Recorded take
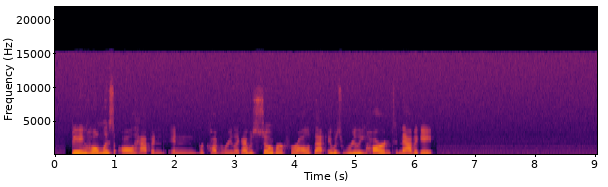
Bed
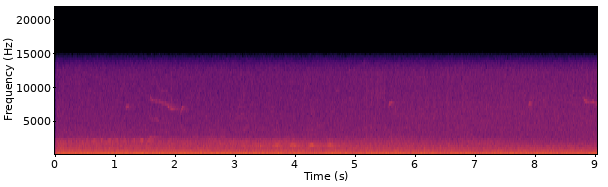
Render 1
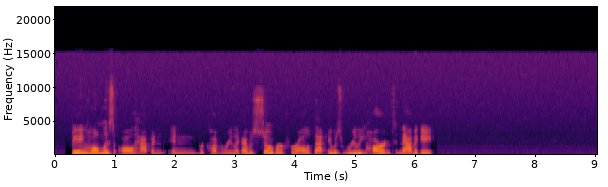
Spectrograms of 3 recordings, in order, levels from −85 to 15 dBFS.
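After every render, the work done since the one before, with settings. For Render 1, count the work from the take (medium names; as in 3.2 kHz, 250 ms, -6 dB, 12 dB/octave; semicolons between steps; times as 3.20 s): noise print and reduce 6 dB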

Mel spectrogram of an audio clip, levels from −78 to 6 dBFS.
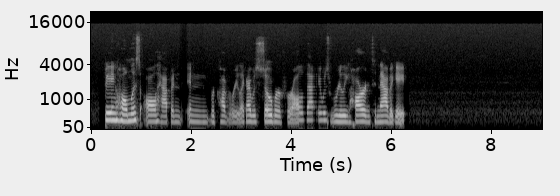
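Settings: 1.73–2.30 s: transient shaper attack +1 dB, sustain -7 dB; 4.16–4.73 s: robot voice 220 Hz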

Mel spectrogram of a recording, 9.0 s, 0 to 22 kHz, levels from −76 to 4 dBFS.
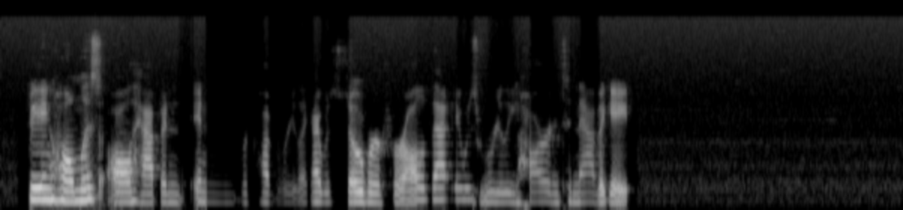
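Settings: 0.77–1.19 s: doubling 25 ms -6.5 dB; 2.05–3.53 s: upward expansion 2.5:1, over -31 dBFS; 4.49–5.99 s: compression 10:1, threshold -28 dBFS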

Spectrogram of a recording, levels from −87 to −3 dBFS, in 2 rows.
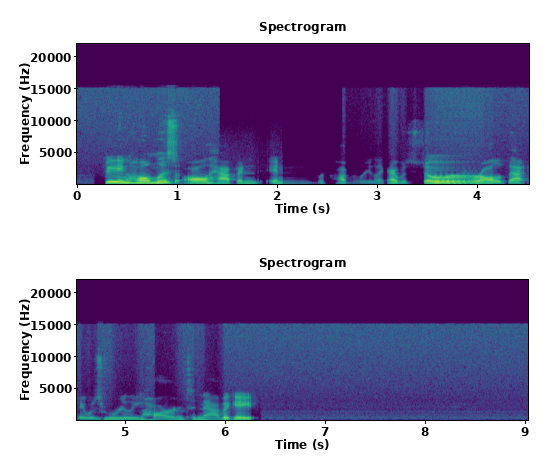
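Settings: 1.42–2.66 s: distance through air 160 m; 3.52–4.07 s: flutter echo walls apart 9.2 m, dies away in 1.1 s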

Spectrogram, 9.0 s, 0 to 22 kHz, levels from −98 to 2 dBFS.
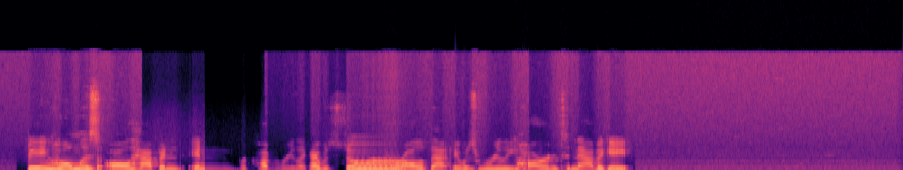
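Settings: level rider gain up to 5.5 dB; peak limiter -12.5 dBFS, peak gain reduction 10 dB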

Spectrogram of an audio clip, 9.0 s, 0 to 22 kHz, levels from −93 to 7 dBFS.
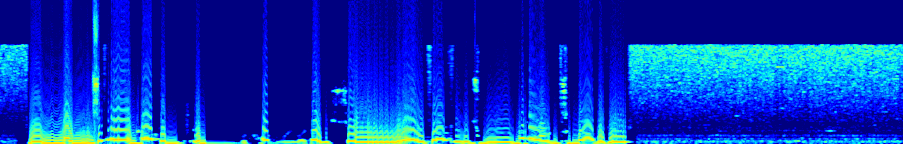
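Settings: spectral contrast enhancement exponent 3.3; hard clipper -27 dBFS, distortion -7 dB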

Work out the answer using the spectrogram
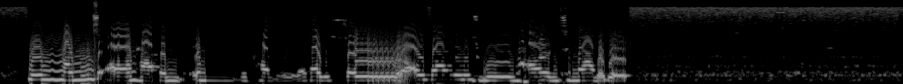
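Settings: no audible change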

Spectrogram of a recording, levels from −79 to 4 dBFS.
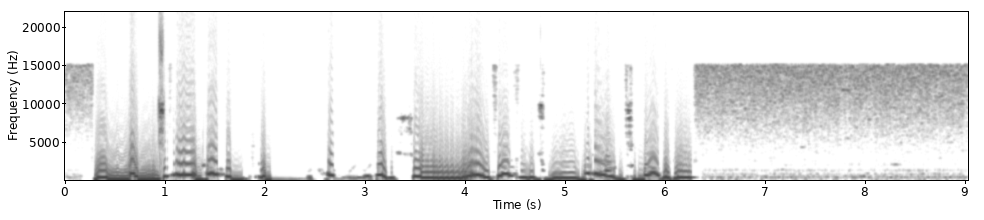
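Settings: trim +8.5 dB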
